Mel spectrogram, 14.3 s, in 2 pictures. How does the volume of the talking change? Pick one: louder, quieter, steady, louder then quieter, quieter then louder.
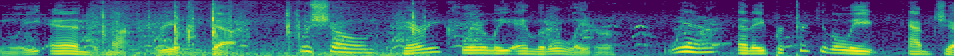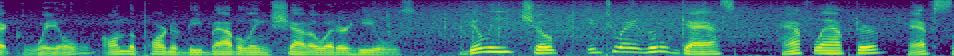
steady.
